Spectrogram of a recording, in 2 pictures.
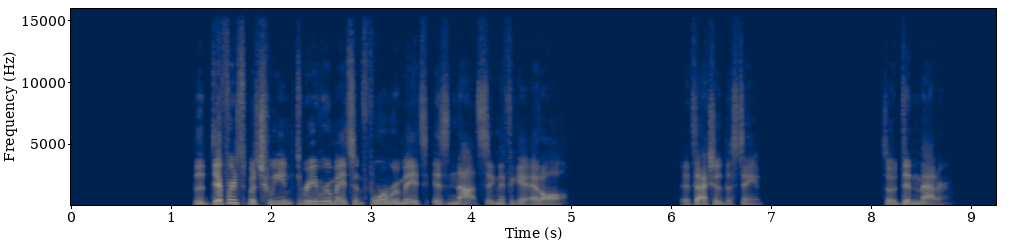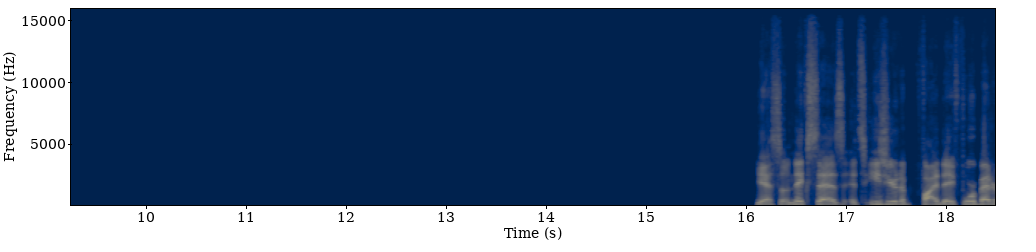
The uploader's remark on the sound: This was a live class recorded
